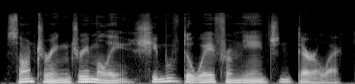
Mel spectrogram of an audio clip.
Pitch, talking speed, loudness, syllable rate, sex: 105 Hz, 150 wpm, -17 LUFS, 5.4 syllables/s, male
